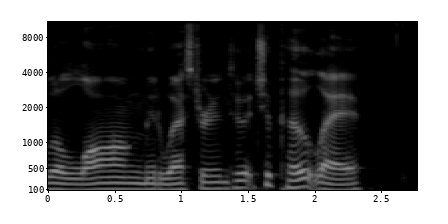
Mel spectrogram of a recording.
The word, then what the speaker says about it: chipotle: Just look at how it's spelled. Please, all Caucasians, just take the time. Chipotle. Uh, you know, you had to say, you say it flat as Chipotle.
